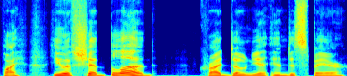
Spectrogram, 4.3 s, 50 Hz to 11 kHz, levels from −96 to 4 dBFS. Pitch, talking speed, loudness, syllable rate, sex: 150 Hz, 125 wpm, -17 LUFS, 3.2 syllables/s, male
